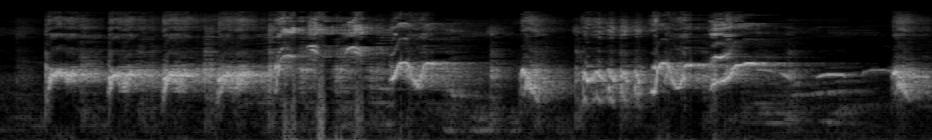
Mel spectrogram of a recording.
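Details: Song of an aged Oriental magpie-robin: loud warbled whistles interrupted by harsh rasping bursts, then upslurred whistled notes and a descending phrase, the bird singing energetically with short pauses.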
